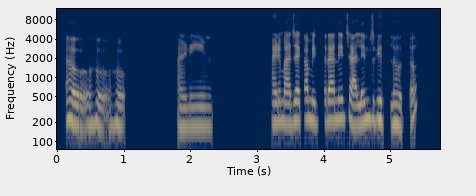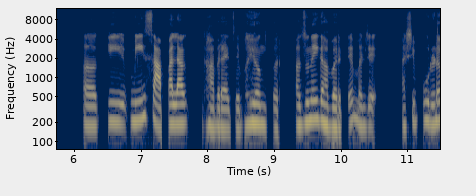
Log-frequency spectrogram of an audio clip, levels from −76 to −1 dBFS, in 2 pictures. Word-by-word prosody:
हो, 200 -4 +6 0.3
हो, 185 - 0 0.2
हो. 180 -3 -1 0.8
आणि 170 +1 -4 0.9
आणि 200 +1 +3
माझ्या 200 +1 +4
एका 225 +2 +2
मित्राने 215 +1 +2
चॅलेंज 205 +2 +3
घेतलं 215 -3 0
होतं. 185 - -2 0.8
अ, 180 - -2 0.3
की 200 -2 -1
मी 210 +3 +2
सापाला 190 -3 +5 0.3
घाबरायचे 165 -2 -2
भयंकर, 185 -3 0 0.3
अजूनही 205 +4 +2
घाबरते, 180 -3 +1
म्हणजे 175 -6 -4 0.4
अशी 175 +3 -4
पूर्ण 205 -1 +1
190 Hz, 115 wpm, -30 LUFS, 175-210 Hz, 0.9 s, हो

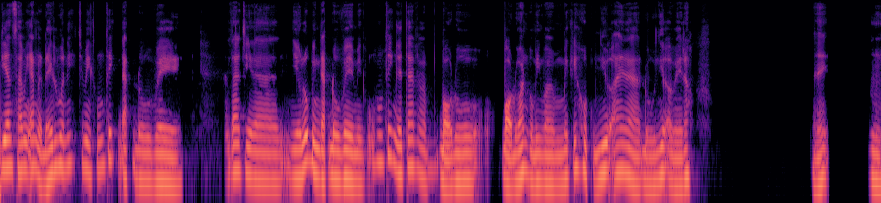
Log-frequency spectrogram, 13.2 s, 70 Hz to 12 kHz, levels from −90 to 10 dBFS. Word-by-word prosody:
đi 170 - +6
ăn 175 - +5
sáng 165 -2 0
mình 165 - +1
ăn 170 -2 +1
ở 125 - +1
đấy 120 +5 +2
luôn 170 0 +1
ấy, 185 +1 -5
chứ 180 -1 -8
mình 165 - 0
không 165 +4 -6
thích 210 +2 -2
đặt 135 -1 -4
đồ 125 -2 -1
về. 115 -1 +1 0.6
Thật - - -11
ra 155 0 +2
thì 145 -3 0
là 125 -2 -1 0.2
nhiều 135 0 +2
lúc 190 +3 +5
mình 155 -6 +4
đặt 125 -2 +1
đồ 130 -2 +3
về 130 0 +4
mình 120 -1 0
cũng - - -8
không 195 0 -3
thích 220 0 -2
người 150 -3 +2
ta 175 +4 -1
là 140 -4 -3 0.2
bỏ 105 0 +4
đồ 120 +1 0 0.3
bỏ 115 -3 +5
đồ 120 +3 +1
ăn 150 +3 +3
của 125 - -1
mình 115 0 0
vào 115 -1 +1
mấy 115 +3 -1
cái 165 +4 -2
hộp 160 -3 -1
nhựa, 150 +6 +3
hay 155 +1 +1
là 125 -7 +1
đồ 120 -1 -3
nhựa 120 +6 0
về 110 0 0
đâu. 135 - +1 1.8
Đấy. 115 +6 -1 0.6
Ừm. 120 -4 -1
135 Hz, 240 wpm, -25 LUFS, 120-160 Hz, 1.8 s, đi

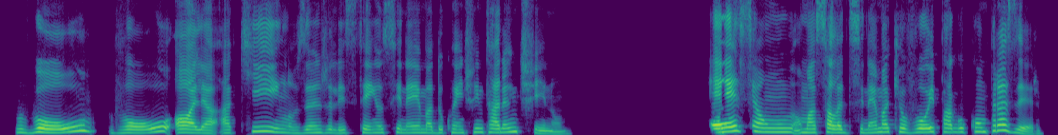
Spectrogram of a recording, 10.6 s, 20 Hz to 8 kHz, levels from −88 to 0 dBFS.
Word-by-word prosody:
Vou 215 - +3
vou, 185 +8 0
olha, 190 -3 +3
aqui 260 +8 -3
em 220 - -4
Los 170 -3 -10
Angeles, 190 -2 -7
tem 195 -2 -4
o - - -5
cinema 195 -1 -5
do 185 +1 -7
Quentin 205 +2 -7
Tarantino. 205 - -4 1.4
Essa 265 +6 +7
é - - +4
um 230 -1 -1
uma 205 0 -2
sala 200 -1 +2
de 185 -2 -9
cinema 205 +4 -3
que 230 +1 -9
eu 225 - +1
vou 220 +2 +1
e 230 - +2
pago 230 -1 -3
com 245 +1 -3
prazer. 240 - 0
205 Hz, 155 wpm, -23 LUFS, 190-230 Hz, 1.4 s, Essa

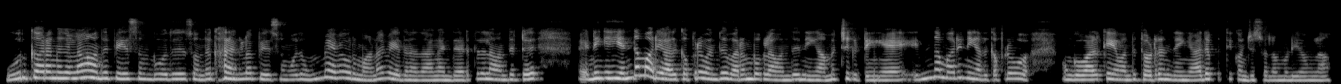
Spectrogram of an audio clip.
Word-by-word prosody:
ஊர்க்காரங்கலாம் 295 +1 +3
வந்து 280 -1 +2
பேசும்போது, 245 -1 0 0.2
சொந்தக்காரங்களா 245 +2 0
பேசும்போது 225 0 -4
உண்மையாவே 295 +5 -1
ஒரு 250 - 0
மன 200 +4 -3
வேதனை 205 -4 0
தாங்க. 195 +1 -1
இந்த 195 - -2
இடத்துல 250 +5 -1
வந்துட்டு, 225 +2 0 0.5
அ - - -1
நீங்க 280 +1 +5 0.2
எந்தமாரி 370 -2 +3
அதுக்கப்பறம் 240 +4 0
வந்து 245 +3 +1
வரம்புகள 240 0 +2
வந்து 205 +3 0
நீங்க 200 -1 0
அமைச்சுக்கிட்டீங்க? 200 -4 -2 0.3
எந்தமாரி 295 +1 0
நீங்க 250 -4 +1
அதுக்கப்பறம் 215 +1 -8 0.6
உங்க 215 0 0
வாழ்க்கைய 225 +2 +1
வந்து 215 +2 -3
தொடர்ந்தீங்க? 210 -3 0
அத 250 - +1
பத்தி 250 - -15
கொஞ்சம் 200 0 -3
சொல்ல 190 -1 -5
முடியுங்களா? 190 0 -4
235 Hz, 150 wpm, -22 LUFS, 210-270 Hz, 0.6 s, நீங்க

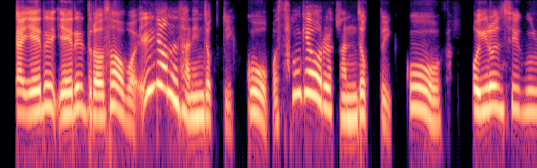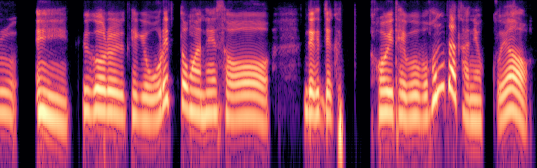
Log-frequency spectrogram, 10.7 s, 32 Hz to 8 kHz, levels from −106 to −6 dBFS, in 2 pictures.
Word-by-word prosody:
그러니까 195 -1 +2
예를 225 +3 +2
예를 200 +5 +3
들어서 195 +4 +3
뭐 - - -3
1 410 +4 +3
년을 430 - +5
다닌 170 -5 0
적도 170 -6 -6
있고 185 +4 -1
뭐 140 - -9
3 360 - -3
개월을 330 - +5
간 165 0 -1
적도 185 0 -4
있고 205 -11 -2 0.3
뭐 210 - +5
이런 230 +3 +4
식으로 205 -4 -6 0.2
예, 170 -8 +2
그거를 205 -3 +2
되게 175 -3 -6
오랫동안 205 - -1
해서. 175 -4 -2 0.3
근데 195 -1 +1
이제 185 0 -3
그 - - -6 0.3
거의 200 0 +1
대부분 175 -1 -3
혼자 420 +3 +3
다녔고요. 165 - -1
195 Hz, 350 characters per minute, -15 LUFS, 175-225 Hz, 0.3 s, 년을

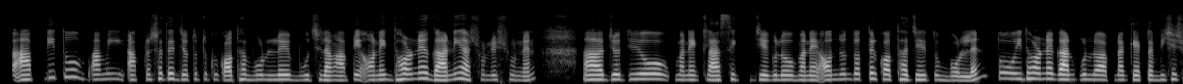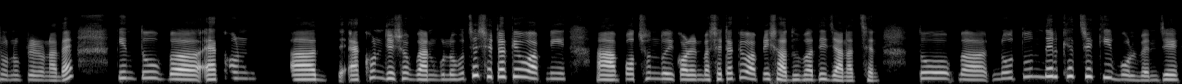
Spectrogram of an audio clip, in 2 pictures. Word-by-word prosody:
আ - - +1
আপনি 270 +7 -13
তো 345 - -6 0.3
আমি 245 +2 -6 0.2
আপনার 225 +2 -9
সাথে 260 0 0
যতটুকু 240 +1 -9
কথা 210 +3 0
বললে 220 0 -5 0.2
বুঝলাম, 210 -1 -3
আপনি 215 +3 -4
অনেক 225 +1 -2
ধরনের 245 +3 +2
গানই 205 +6 +5
আসলে 215 0 -11
শুনেন। 200 -2 -7 0.5
আ - - +3 0.2
যদিও 240 +2 -1 0.3
মানে 215 0 -2
ক্লাসিক 210 +2 0 0.2
যেগুলো 215 0 -2 0.2
মানে 205 0 -1 0.2
অঞ্জন 235 +2 -6
দত্তের 255 +1 -2
কথা 230 +1 0
যেহেতু 220 -1 -3
বললেন, 190 +4 -1 0.2
তো - - -8
ঐ - - -3
ধরনের 260 -1 +1
গানগুলো 225 0 +4
আপনাকে 215 0 -7
একটা 220 - -5
বিশেষ 230 +2 -7
অনুপ্রেরণা 205 -3 -4
দেয়। - - +4 0.4
কিন্তু 295 -1 -4 0.2
বা 245 - +4 0.4
এখন 290 +4 -4 0.6
আদ 225 0 +8 0.4
এখন 315 +8 -5
যেসব 270 -1 +1
গানগুলো 220 +1 +2
হচ্ছে, 270 +11 +1
সেটাকেও 355 0 +3
আপনি 265 0 -11 0.5
আ - - +4 0.2
পছন্দই 255 +1 -1
করেন 225 -1 +4
বা, 220 - 0
সেটাকেও 260 +5 0
আপনি 250 +1 -4
সাধুবাদই 220 +3 +2
জানাচ্ছেন। 180 0 0 0.4
তো 275 - -2 0.4
বা 230 - +1 0.4
নতুনদের 360 +6 -1
ক্ষেত্রে 370 -1 +1
কী 320 - 0 0.2
বলবেন? 200 -3 -3
যে - - +4
230 Hz, 155 wpm, -23 LUFS, 215-260 Hz, 0.6 s, আদ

